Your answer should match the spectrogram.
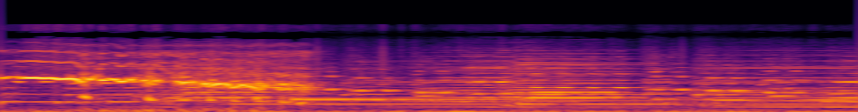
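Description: A horse lets out a loud whinny that shakes and falls in pitch over about a second and a half, then gives way to a steady, lingering tonal backdrop.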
